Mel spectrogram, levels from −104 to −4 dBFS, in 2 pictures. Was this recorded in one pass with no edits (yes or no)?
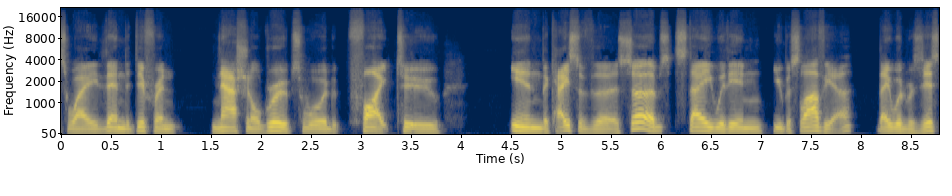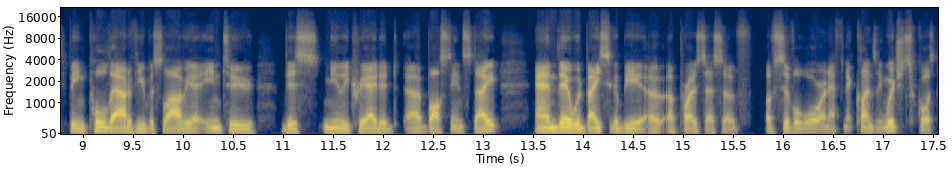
yes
